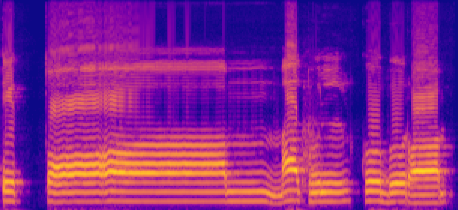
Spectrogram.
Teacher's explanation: مد لازم، کیونکہ حرف مد کے بعد تشدید اسی لفظ میں ہے، اسی کلمے میں ہے، تو مد لازم ہوگا، 4 الف 5 الف تک کھینچنا ہے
